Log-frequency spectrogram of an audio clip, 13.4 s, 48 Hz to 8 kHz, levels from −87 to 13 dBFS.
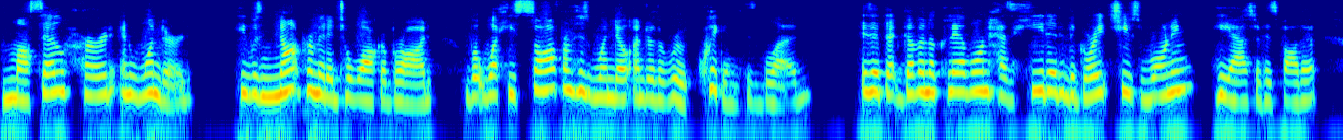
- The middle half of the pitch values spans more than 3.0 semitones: Yes, average, 4.9 semitones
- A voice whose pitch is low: No, high, 240 Hz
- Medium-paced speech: Yes, average, 180 wpm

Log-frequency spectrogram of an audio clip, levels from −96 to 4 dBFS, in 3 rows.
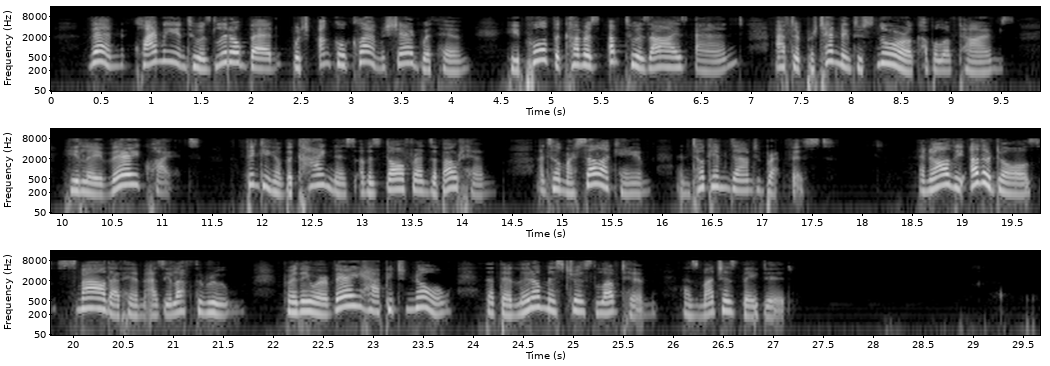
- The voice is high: Yes, high, 235 Hz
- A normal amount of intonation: No, wide, 6.4 semitones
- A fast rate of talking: No, average, 170 wpm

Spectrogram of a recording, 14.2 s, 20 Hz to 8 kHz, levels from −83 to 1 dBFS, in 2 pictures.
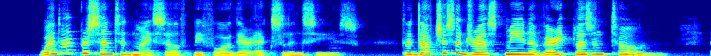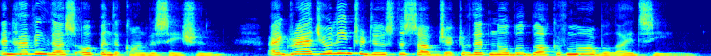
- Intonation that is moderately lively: No, wide, 6.1 semitones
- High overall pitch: Yes, very high, 270 Hz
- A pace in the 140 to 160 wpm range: Yes, average, 150 wpm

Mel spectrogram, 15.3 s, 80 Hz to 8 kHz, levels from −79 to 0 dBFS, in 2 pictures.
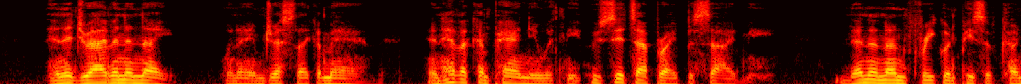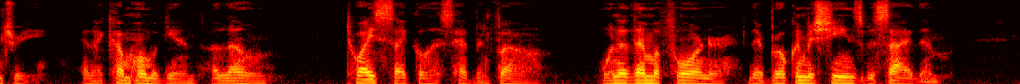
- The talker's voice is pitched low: Yes, low, 105 Hz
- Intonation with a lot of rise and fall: No, average, 3.3 semitones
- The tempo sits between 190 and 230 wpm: Yes, average, 200 wpm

